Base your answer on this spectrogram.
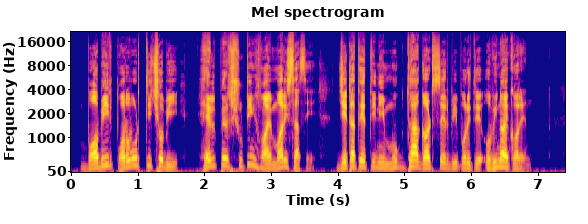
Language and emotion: Bengali, neutral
